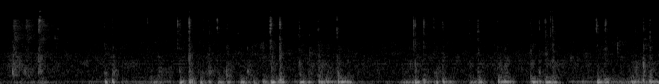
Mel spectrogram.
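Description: Typing on a computer keyboard: uneven keystrokes, several a second, with short pauses between bursts.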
